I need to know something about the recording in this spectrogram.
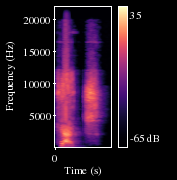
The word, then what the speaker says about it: catch: Now here this is the word catch. C-A-T-C-H. catch. Then මෙතනත් පුතේ මේ T අකුර silent T letter එකක්. අපි කියන්නේ නෑ cat ch කියලා.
